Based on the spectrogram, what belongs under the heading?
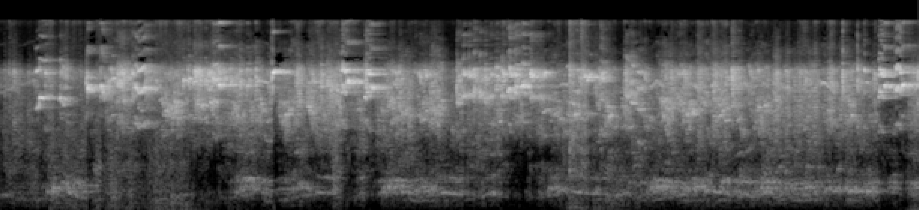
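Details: Happy lovebirds singing and chirping in good spirits: a busy flock chorus of rapid shrill squeaks and scratchy twitters, with bursts of lower, softer murmuring tones woven in and a brief quieter start.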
